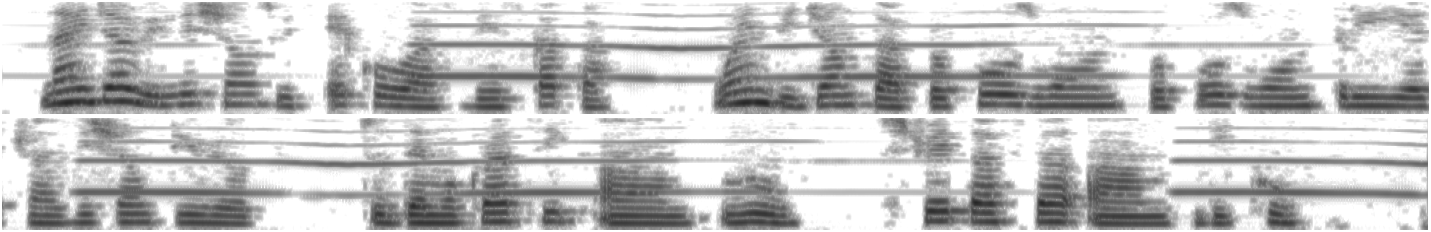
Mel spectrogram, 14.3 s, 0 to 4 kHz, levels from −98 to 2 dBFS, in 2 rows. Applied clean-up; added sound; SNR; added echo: classical method spectral subtraction.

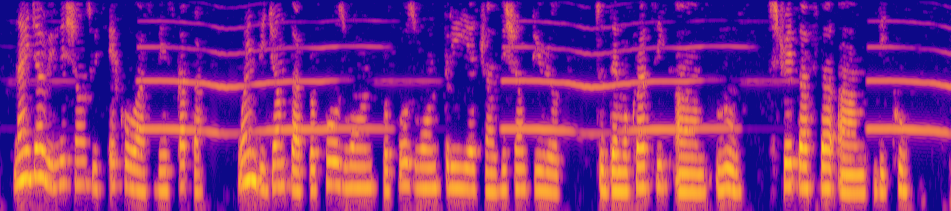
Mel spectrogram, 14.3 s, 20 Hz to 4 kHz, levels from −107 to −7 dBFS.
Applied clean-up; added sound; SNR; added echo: classical method Wiener filter.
